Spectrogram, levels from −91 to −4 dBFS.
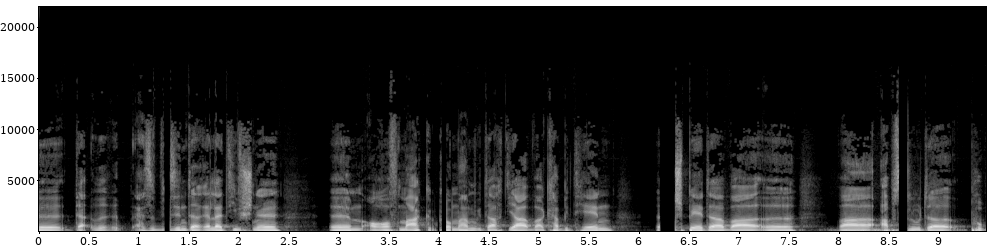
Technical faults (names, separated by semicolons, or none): Bluetooth dropout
